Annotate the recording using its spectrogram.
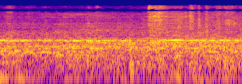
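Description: Ice-skate blades scraping and gliding on rink ice, over a steady hiss with a thin, steady high tone.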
